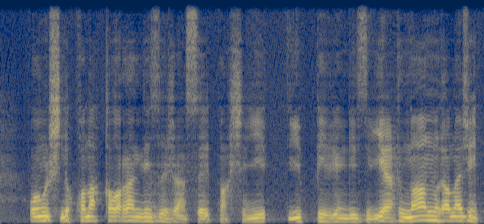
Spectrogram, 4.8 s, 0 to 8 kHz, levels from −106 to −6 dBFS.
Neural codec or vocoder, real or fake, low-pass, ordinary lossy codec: codec, 16 kHz, 1 kbps, FunCodec, trained on Chinese and English, 50 frames a second; fake; none; none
